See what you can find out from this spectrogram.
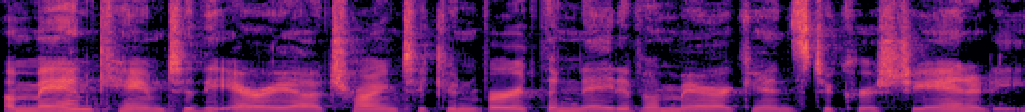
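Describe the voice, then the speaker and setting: A woman with a plain, everyday voice speaks at a fairly quick pace and medium pitch, with ordinary pitch variation, on a very clean recording with a silent background. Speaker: podcast storyteller. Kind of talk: spooky legend narration, true-crime horror style storytelling.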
